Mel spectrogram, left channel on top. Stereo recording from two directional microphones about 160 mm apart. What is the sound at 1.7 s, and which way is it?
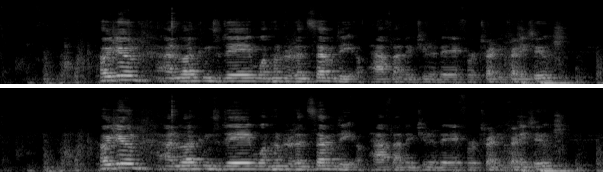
Speech, 15° left (ahead or behind).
